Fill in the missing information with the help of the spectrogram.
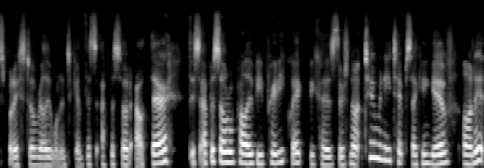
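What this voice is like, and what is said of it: Congested, stuffy-nosed voice. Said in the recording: “If you couldn't tell from my voice, I'm getting over some sort of sickness ... I still have a runny nose and a little bit of congestion, so you might be able to tell from my voice”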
